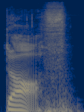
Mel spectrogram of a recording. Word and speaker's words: daith: first I got a daith piercing but here's my fun fact it's actually not pronounced date it's doth and I only knew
